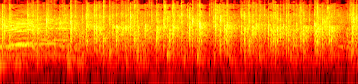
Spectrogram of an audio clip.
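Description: A church congregation bursts into applause and cheering to acclaim the word of God, a dense, lively clapping that carries on steadily for a few seconds with crowd voices mixed in.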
